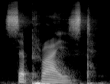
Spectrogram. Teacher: កន្លែងនេះយើងបញ្ចេញសំឡេងtattheendណាព្រោះបញ្ចប់ដោយedបន្ទាប់ពីsoundសះយើងបញ្ចេញសំឡេងt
